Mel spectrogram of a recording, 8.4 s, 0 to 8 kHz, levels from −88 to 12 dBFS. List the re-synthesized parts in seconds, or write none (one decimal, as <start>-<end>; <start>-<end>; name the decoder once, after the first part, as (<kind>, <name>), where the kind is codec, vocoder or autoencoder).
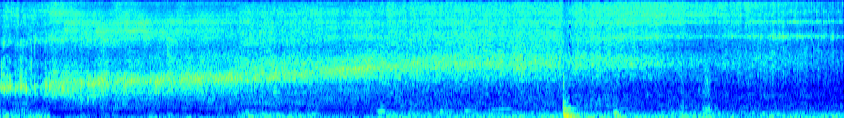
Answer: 0.5-2.4 (codec, ZipCodec); 3.2-3.8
